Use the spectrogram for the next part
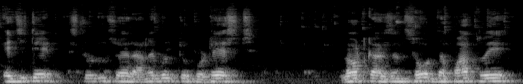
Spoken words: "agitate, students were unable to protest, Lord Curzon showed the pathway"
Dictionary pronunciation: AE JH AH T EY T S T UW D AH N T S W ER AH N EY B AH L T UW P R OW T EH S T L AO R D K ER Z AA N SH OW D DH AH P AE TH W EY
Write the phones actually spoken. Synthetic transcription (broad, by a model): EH JH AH T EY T S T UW D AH N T S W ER AH N EY B AH L T UW P R OW T EH S T L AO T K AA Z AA N S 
